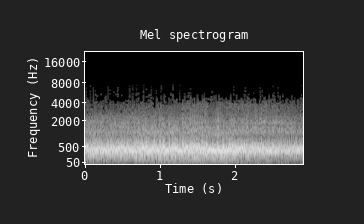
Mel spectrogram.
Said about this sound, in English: Oh, subway train. Runs right outside this tunnel, I guess.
